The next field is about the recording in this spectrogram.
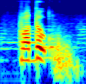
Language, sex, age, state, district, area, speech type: Telugu, male, 18-30, Andhra Pradesh, Guntur, urban, read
